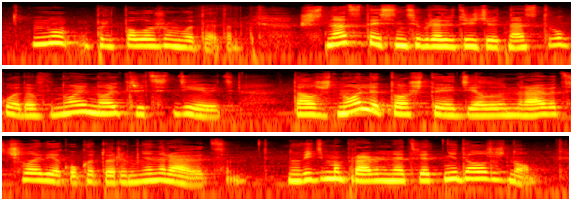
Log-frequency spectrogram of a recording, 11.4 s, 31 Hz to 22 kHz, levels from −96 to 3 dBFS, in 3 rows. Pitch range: 190-235 Hz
